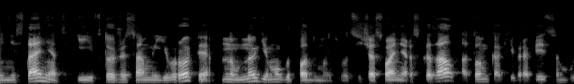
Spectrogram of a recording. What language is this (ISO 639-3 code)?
rus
